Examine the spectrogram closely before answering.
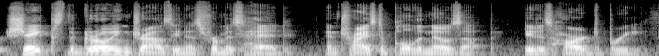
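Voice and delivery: plain reading voice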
